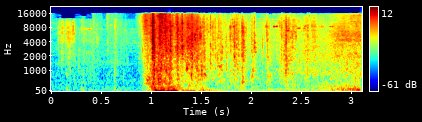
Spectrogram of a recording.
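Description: A heavy wooden chest bursts open with a loud thud.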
